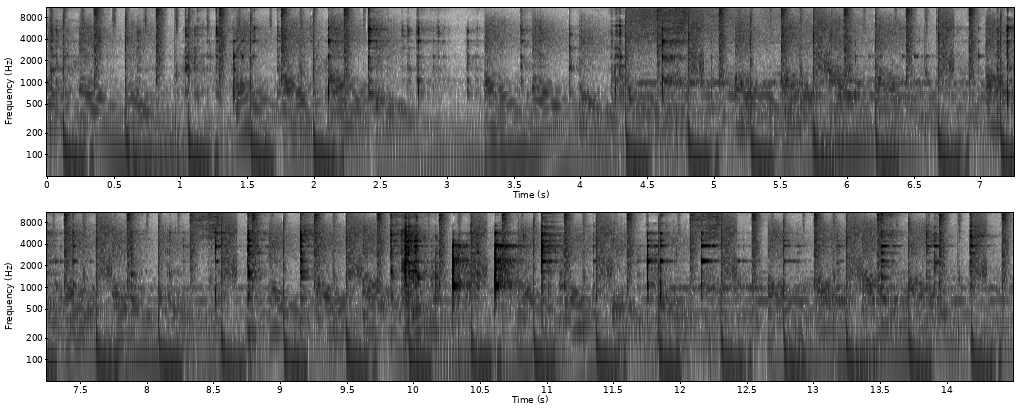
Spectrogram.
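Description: Background music with a steady beat, over clinks and scrapes of stainless steel bowls knocking together as onion and marinade are scraped from one bowl into another. There is a sharper clink about ten seconds in.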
